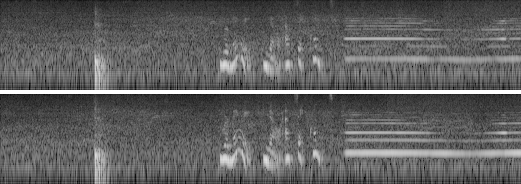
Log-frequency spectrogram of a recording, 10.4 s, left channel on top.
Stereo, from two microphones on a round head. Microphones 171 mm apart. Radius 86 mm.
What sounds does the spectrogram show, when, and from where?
1.9 s an explosion: 15° right (ahead or behind), 3 m
4.4 s a woman speaking: 40° right (ahead or behind), 1.0 m
6.8 s a flute: 65° left (ahead or behind), 1.3 m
